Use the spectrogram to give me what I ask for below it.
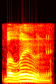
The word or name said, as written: balloon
